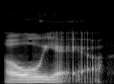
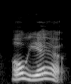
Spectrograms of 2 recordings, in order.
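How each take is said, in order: First: Loud, drawn-out agreement at normal pitch. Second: Very high, loud agreement; high-voiced coworker. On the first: Retold or imitated. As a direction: imitate a second coworker chiming in. Second coworker agreeing, contrasting voice. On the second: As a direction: imitate an eager high-pitched coworker. First of two coworkers agreeing.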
